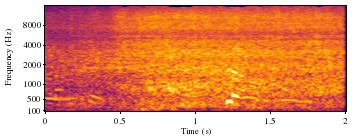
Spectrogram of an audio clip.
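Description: Small waves washing up onto the beach: a hiss of surf that swells about half a second in and slowly eases off.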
